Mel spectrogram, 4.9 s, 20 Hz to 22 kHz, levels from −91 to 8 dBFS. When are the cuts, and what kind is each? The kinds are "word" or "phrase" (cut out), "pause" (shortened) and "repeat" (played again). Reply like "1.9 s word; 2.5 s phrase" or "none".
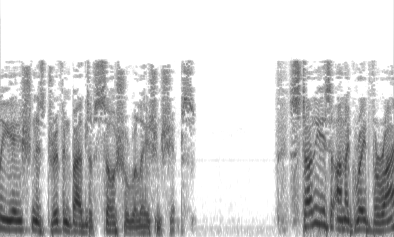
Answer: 1.1 s word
